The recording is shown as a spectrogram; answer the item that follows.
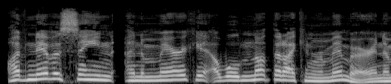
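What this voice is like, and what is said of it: Usual voice. Nothing is said of it.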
